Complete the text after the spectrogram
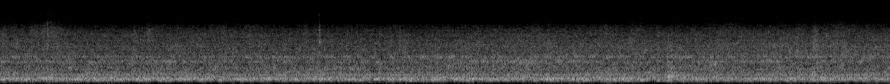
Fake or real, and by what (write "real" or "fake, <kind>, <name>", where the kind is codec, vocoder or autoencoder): fake, codec, HILCodec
